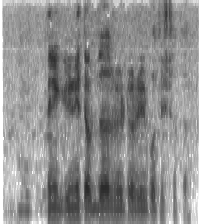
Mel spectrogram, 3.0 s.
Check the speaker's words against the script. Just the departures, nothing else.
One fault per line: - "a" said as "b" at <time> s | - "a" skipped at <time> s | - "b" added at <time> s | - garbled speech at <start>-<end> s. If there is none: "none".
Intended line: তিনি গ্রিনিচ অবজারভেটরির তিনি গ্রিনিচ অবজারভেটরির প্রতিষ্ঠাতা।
- "তিনি গ্রিনিচ অবজারভেটরির" skipped at 2.2 s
